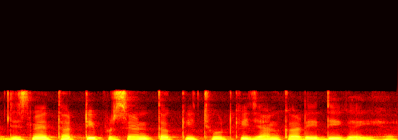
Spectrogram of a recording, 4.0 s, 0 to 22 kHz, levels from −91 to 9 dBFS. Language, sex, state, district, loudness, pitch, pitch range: Hindi, female, Uttar Pradesh, Lucknow, -15 LUFS, 165 Hz, 150-175 Hz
